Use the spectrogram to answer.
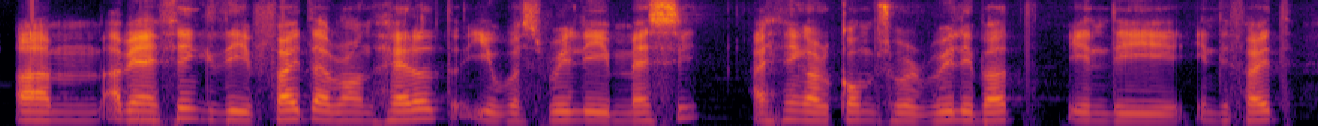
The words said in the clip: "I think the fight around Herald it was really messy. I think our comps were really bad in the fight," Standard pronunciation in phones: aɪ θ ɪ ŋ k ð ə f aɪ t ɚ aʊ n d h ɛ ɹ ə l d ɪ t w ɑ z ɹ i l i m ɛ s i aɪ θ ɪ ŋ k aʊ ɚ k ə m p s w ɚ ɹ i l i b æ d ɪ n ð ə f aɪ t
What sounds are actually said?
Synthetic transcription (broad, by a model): aɪ θ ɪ ŋ k ð ə f aɪ t ɚ aʊ n d h ɛ ɹ ə l d ɪ t w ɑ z ɹ i l i m ɛ s i aɪ θ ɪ ŋ k aʊ ɚ k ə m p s w ɚ ɹ i l i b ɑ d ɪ n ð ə f aɪ t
